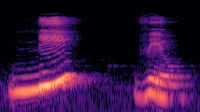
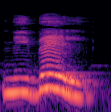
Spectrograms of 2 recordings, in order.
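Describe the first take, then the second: First: The stress is on the first syllable. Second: The stress is on the last syllable. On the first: This is the Portuguese pronunciation. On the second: This is the Spanish pronunciation.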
